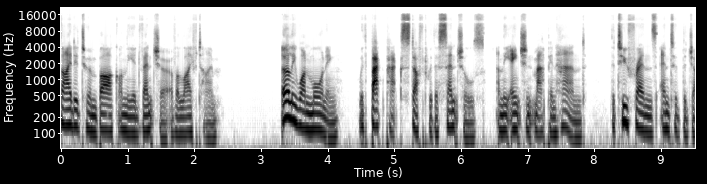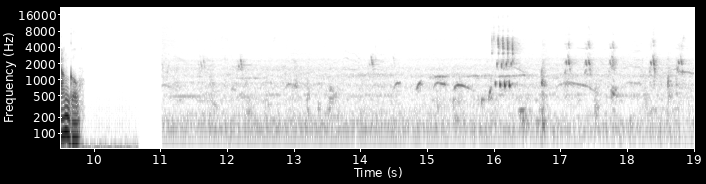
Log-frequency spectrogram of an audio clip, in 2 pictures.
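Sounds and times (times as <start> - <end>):
speech: 0.0 - 2.4, 3.3 - 9.9
jungle birds calling and chirping: 11.2 - 18.9
monkeys chattering: 12.0 - 18.9
parrots squawking: 12.1 - 18.9.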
